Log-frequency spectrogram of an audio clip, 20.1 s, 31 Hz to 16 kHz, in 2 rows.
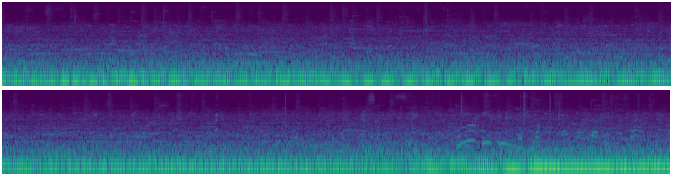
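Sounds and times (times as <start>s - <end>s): ferry engines droning: 0.0s - 20.0s
music: 0.0s - 20.0s
voices: 0.0s - 20.0s.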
